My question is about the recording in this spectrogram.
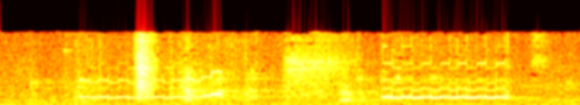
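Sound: cell phone ringing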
